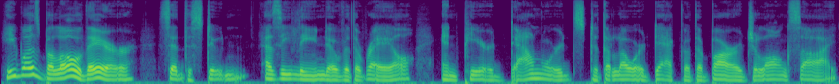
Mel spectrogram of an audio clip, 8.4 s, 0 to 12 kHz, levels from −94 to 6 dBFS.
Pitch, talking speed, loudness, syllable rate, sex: 135 Hz, 170 wpm, -18 LUFS, 4.7 syllables/s, female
